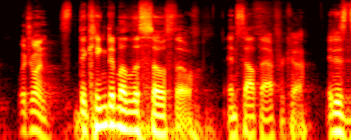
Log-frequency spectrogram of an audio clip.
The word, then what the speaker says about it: Lesotho: It's like, man, what's your How do you spell it? Litho. Lesotho, Lesotho.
